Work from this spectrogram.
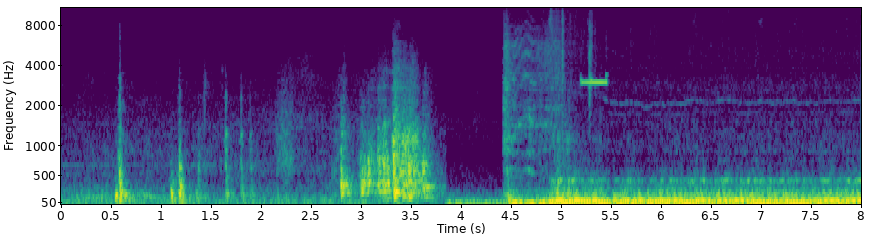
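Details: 1984 Chevrolet squarebody V8 truck started right after replacing leaking brake booster, checking for vacuum leak; a few clicks and rattles, then fires and settles into steady even idle, no hiss or stumble; normal idle, brakes now firm.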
